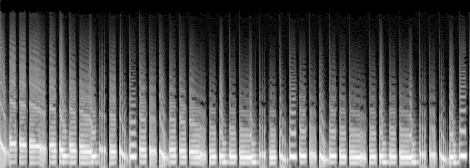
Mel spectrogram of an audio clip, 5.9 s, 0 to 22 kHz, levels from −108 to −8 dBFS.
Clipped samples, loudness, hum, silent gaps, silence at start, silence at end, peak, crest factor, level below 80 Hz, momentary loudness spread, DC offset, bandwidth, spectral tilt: under 0.1%; -15 LUFS; none; none; 0 s; 0.05 s; -4 dBFS; 10 dB; -40 dBFS; 2 LU; under 0.1%; 6.2 kHz; -9.5 dB/octave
